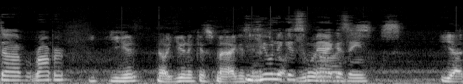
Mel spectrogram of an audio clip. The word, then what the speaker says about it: Unicus: Unicus Magazine. Unicus Magazine. Yeah, it's Latin. It's spelled UNICUS Magazine.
